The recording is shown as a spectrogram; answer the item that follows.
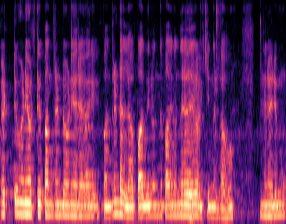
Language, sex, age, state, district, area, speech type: Malayalam, male, 18-30, Kerala, Kasaragod, rural, spontaneous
